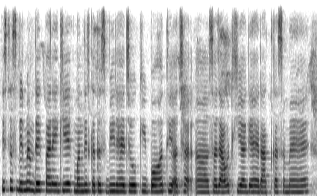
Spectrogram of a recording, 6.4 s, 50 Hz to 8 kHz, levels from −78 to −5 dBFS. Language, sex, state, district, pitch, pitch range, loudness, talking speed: Hindi, female, Bihar, Gopalganj, 260 Hz, 245-275 Hz, -16 LUFS, 275 wpm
